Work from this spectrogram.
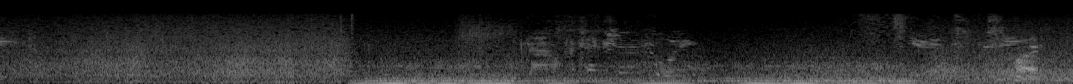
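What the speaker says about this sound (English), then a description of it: "Storms are coming." Rain hisses steadily and thunder rumbles low during an incoming storm on an alien planet in No Man's Sky, with a person talking over it.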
